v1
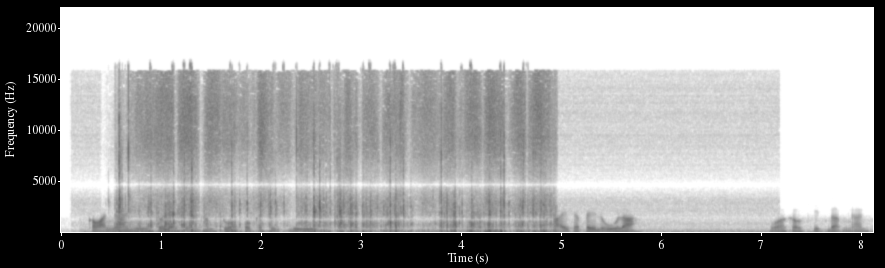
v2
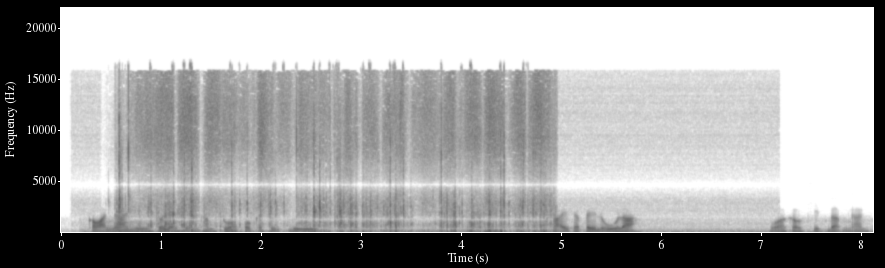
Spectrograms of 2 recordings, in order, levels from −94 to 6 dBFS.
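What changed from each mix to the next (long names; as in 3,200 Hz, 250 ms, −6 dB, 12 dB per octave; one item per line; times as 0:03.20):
speech +4.0 dB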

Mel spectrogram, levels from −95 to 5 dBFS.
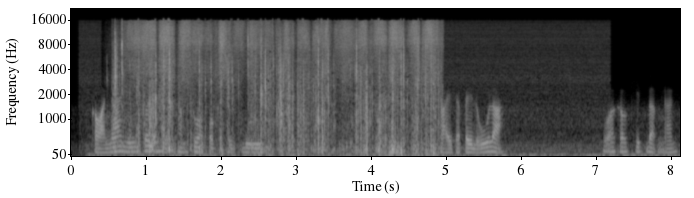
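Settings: background: remove phaser with its sweep stopped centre 1,300 Hz, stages 6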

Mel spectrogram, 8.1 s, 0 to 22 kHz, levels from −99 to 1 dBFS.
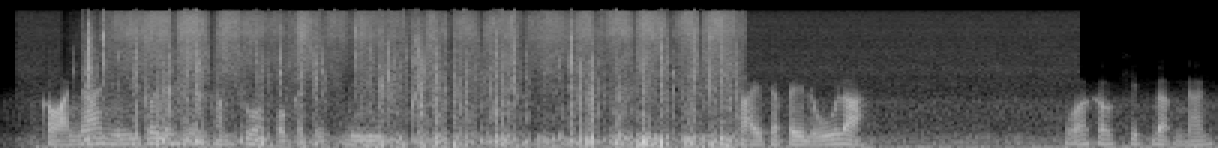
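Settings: speech +6.5 dB
background: add low shelf with overshoot 380 Hz +9 dB, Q 1.5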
